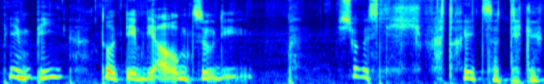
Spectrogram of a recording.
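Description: A woman narrating a literary radio play in a hushed, scripted style. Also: a little high, animated, slow pace, creaky, slightly rough, dry recording.

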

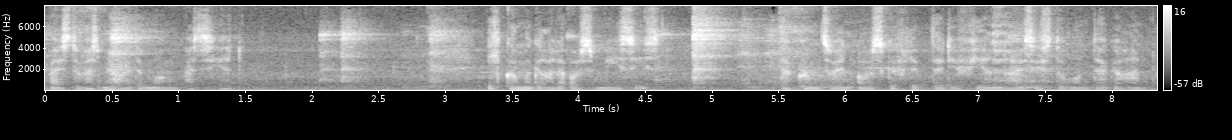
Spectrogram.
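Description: A man's voice: a little high, completely flat delivery, moderate pace, pauses often, natural voice. An actor playing a man who tells a colloquial, confiding anecdote in a German radio drama. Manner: colloquial storytelling. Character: confiding male colleague telling a wild city anecdote. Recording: very noisy background with clicks.

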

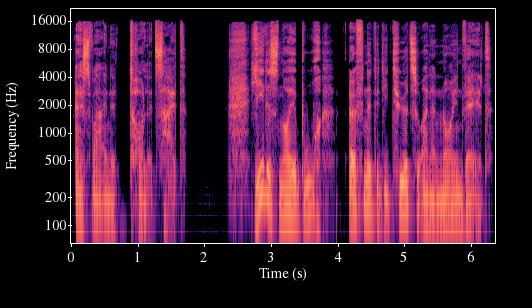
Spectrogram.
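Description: A man reading a children's book aloud in the first person, with lively storytelling. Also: lowish voice, slow pace, creaky, husky, no room sound, studio quality. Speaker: audiobook narrator.

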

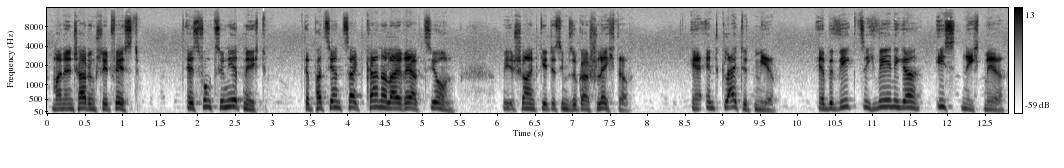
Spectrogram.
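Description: Strict military doctor officer, highish voice, clipped and cold, radio play style. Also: male voice, animated, a little slow. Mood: cold, firm. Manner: clipped, authoritative, formal. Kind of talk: radio drama acting.

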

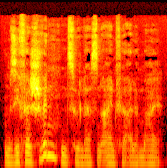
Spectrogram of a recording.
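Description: Husky, low-voiced troubled woman witness. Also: very animated, a little mellow, heavily acted. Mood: defensive, earnest. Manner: hesitant, halting testimony. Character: troubled, earnest woman witness, protective and defiant. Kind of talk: German radio crime drama acting.

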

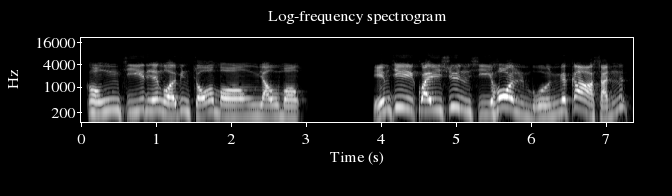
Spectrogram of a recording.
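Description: Male Cantonese storyteller, higher-pitched, unhurried, colloquial and explanatory, drawn-out phrase endings, slightly dull recording. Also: expressive, fairly bright tone. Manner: conversational, explanatory, with drawn-out phrase-end particles. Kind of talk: Cantonese oral storytelling, scripted yet colloquial narration.

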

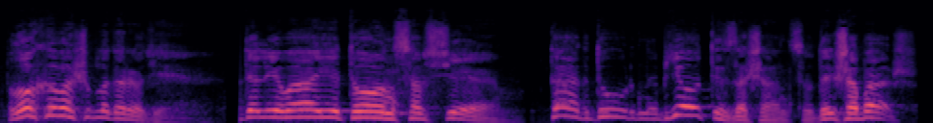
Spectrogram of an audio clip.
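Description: An actor playing a plaintive common soldier in a radio play, with a folksy, complaining manner. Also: male voice, sits high, big pitch swings, a little slow, slightly rough, exaggerated voice. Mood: aggrieved.

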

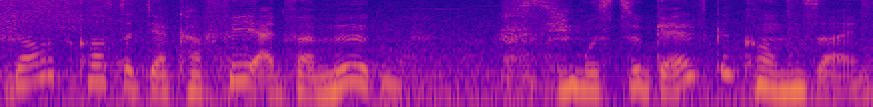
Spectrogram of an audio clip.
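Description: An actress playing a worried, proper schoolteacher in a radio play, speaking in an earnest, correct way. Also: female voice, medium pitch, big pitch swings, moderate pace, over music. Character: worried, proper schoolteacher daughter hiring a detective. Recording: faint background ambience noise.

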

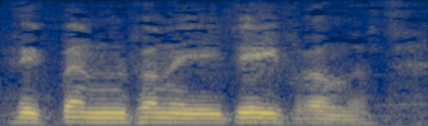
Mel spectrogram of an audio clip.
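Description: An actor playing an evasive husband who is secretly a criminal mastermind in a 1960s radio drama, with hesitant, dry Netherlands Dutch speech. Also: male voice, fairly low pitch, fairly even intonation, moderate pace, a little mellow, close to an everyday voice. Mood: guarded. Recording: muffled, noisy 1960s radio recording.

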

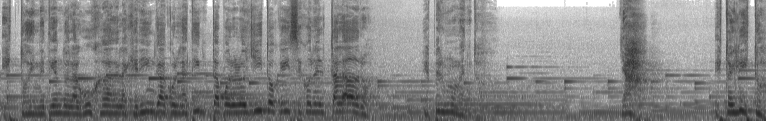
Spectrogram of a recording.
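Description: A man's voice: high voice, normal speed, long pauses, close to an everyday voice. An actor playing an eager, wry prisoner digging an escape tunnel in a radio drama, savoring his words. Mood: awed, straining. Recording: long tunnel reverb, music behind.

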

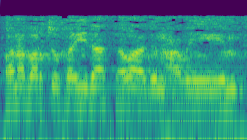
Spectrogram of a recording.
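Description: A man's voice: fairly high pitch, flat delivery, moderate pace. A man reading a religious text aloud in a recitational manner, as a student reader would. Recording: muffled, very echoey hall.

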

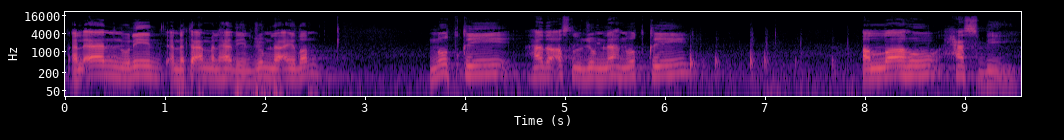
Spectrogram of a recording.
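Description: A man teaching a grammar class, explaining slowly and repeating points, often stopping to ask whether it is clear. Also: fairly high pitch, animated, a little hiss or hum. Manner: deliberate, repeats points and keeps asking if it is clear. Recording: long reverb of a hall.

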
